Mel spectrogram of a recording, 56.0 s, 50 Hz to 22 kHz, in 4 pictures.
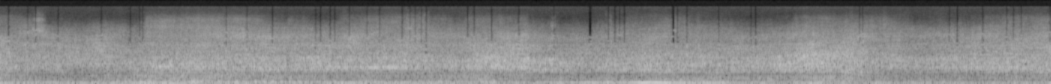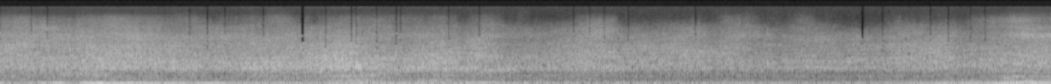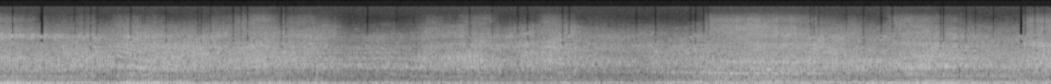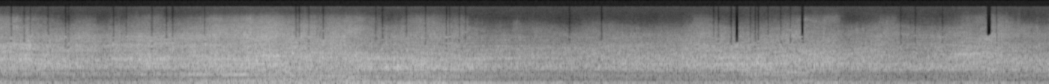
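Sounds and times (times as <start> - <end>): freeway traffic passing: 0.0 - 56.0.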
